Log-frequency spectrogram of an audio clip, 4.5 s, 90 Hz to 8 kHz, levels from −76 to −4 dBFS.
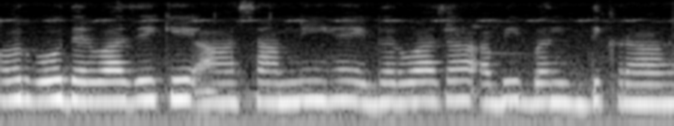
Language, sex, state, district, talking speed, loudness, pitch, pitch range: Hindi, female, Bihar, West Champaran, 145 wpm, -15 LUFS, 215 Hz, 210-225 Hz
